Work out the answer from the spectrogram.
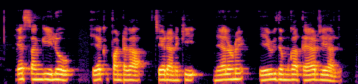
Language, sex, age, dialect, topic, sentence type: Telugu, male, 25-30, Central/Coastal, agriculture, question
